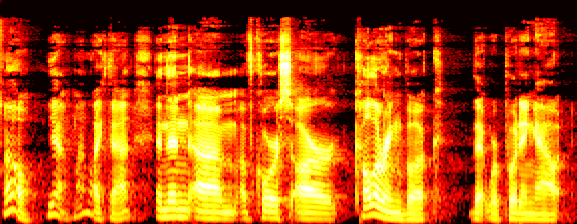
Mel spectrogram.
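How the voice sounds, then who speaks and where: A middle-aged man co-hosting a comedy podcast, telling absurd jokes deadpan about parenting. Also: lowish voice, measured pace. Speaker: podcast co-host. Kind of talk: casual comedic chat.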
